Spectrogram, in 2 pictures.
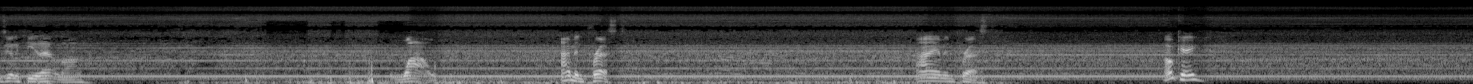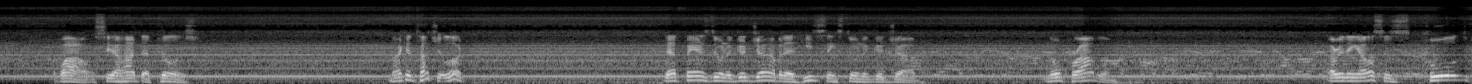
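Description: A power supply hums steadily.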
